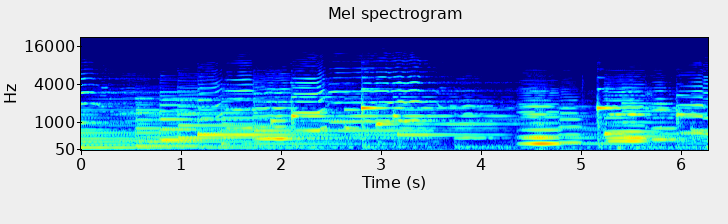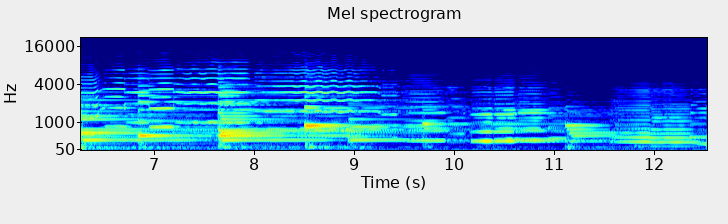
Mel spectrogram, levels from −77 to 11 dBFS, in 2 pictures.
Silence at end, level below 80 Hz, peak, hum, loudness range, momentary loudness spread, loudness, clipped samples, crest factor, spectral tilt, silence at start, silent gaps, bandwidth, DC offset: 0 s; -56 dBFS; -8 dBFS; none; 5 LU; 14 LU; -24 LUFS; under 0.1%; 16 dB; -4.5 dB/octave; 0 s; none; 13.5 kHz; under 0.1%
